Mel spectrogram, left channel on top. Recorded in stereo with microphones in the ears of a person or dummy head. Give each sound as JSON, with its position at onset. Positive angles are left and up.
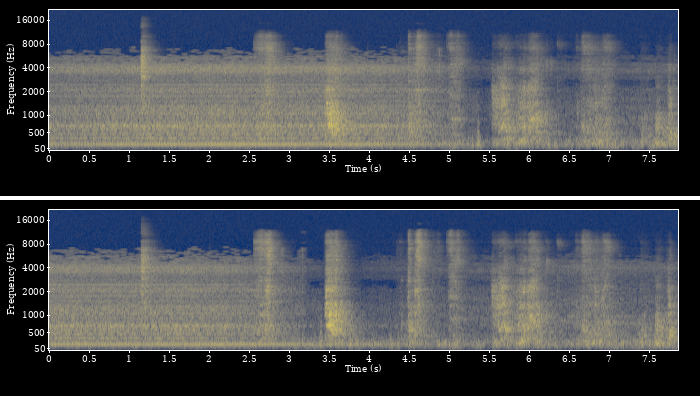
{"t": 1.1, "sound": "a snare drum", "side_deg": 25, "distance_m": 5.5}
{"t": 2.5, "sound": "a zipper", "side_deg": -20, "distance_m": 2.0}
